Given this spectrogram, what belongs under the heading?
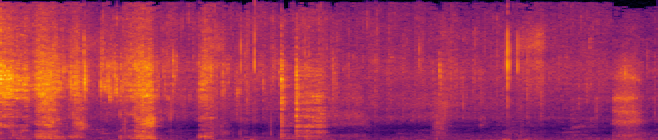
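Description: Salt and turmeric stirred into leftover hot frying oil, the spoon scraping in steady strokes over a bright crackling sizzle that rises and falls, heard alone without talk.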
